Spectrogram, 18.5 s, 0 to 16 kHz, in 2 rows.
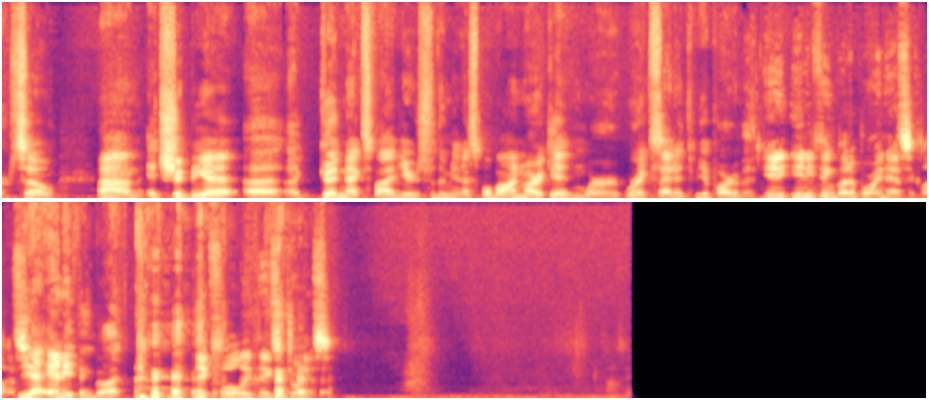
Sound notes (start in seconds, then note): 10.6 laughing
